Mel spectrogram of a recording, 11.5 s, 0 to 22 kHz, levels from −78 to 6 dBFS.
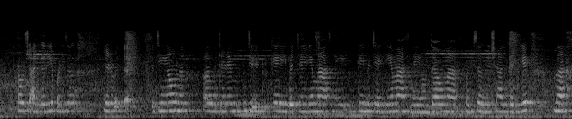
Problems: constant background noise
